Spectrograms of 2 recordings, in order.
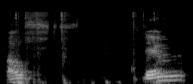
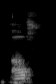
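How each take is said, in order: First: It is said as two separate full words. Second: It is contracted into one short word. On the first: This is the standard form for formal writing and exams. "Kayak contoh ada auf dem" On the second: This is colloquial slang, not for formal letters or exams. "Karena ini Umgangssprache atau biasa slang"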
